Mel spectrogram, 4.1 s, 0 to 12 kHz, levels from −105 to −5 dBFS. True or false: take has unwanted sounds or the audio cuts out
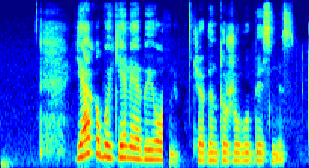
true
